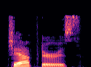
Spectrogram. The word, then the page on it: chapters: British English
